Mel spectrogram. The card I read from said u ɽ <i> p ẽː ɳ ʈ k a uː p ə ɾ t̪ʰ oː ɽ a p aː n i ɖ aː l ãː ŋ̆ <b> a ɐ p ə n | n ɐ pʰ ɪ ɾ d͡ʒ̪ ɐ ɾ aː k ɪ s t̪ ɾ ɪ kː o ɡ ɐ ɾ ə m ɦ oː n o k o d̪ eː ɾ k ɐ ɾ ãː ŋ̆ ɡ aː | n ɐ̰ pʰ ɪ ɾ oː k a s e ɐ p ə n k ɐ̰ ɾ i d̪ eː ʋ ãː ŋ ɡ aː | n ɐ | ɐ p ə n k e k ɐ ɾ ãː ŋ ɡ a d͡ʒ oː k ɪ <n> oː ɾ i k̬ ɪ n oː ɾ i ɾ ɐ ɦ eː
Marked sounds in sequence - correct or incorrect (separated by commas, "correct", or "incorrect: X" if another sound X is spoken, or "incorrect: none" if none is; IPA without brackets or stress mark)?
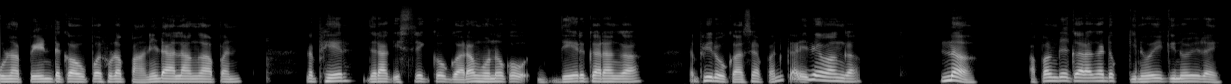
incorrect: a, incorrect: ɡ, correct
